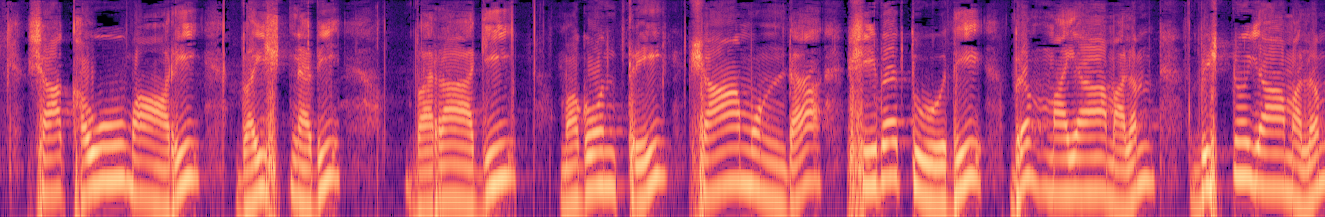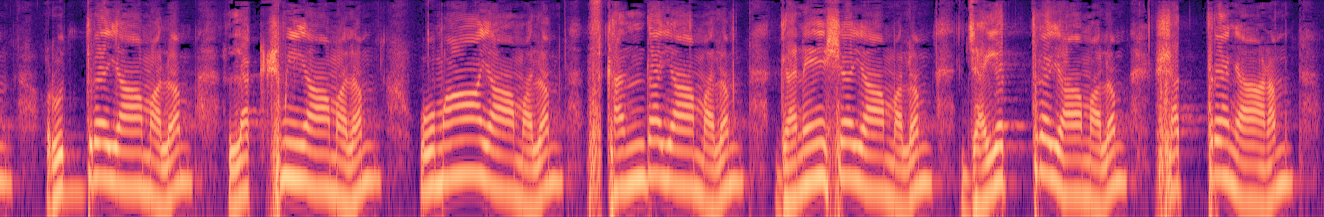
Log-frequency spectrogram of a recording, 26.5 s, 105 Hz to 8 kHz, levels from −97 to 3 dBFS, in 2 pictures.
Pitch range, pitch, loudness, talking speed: 160-215 Hz, 185 Hz, -13 LUFS, 35 wpm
